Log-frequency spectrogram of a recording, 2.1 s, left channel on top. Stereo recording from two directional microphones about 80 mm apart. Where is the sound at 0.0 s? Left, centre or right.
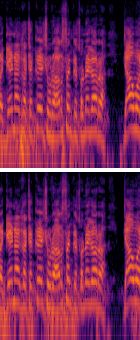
Right.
